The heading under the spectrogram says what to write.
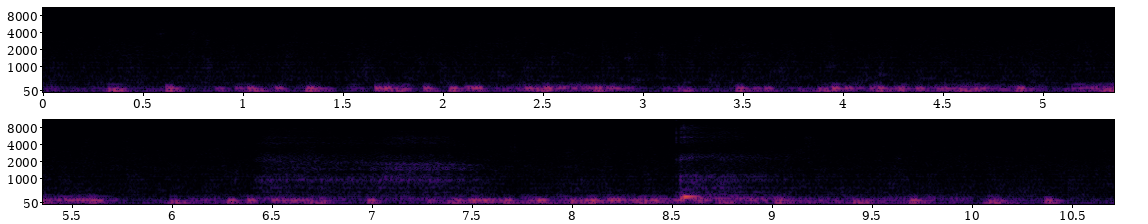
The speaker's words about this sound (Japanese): こうしてお互いの心臓の音を聞いてると、だんだん気持ちが安らいでいくね。あ、少し鼓動がゆっくりになってきてる。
